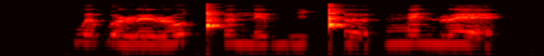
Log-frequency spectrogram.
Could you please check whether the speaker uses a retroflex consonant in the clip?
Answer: yes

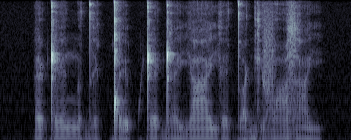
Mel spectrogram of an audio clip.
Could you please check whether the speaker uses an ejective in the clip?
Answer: no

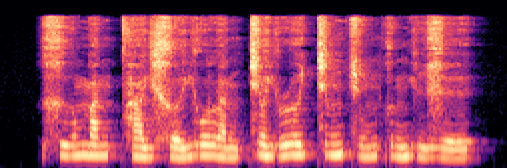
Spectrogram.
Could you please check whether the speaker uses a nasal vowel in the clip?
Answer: no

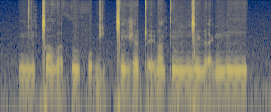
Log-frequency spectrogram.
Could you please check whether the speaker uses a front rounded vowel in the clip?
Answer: no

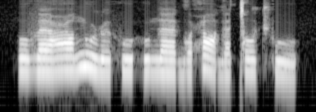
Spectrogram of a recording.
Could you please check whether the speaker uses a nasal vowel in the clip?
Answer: no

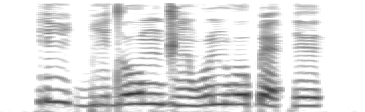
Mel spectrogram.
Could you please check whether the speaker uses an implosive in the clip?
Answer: yes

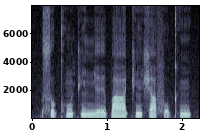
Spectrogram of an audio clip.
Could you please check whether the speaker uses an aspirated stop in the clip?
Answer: yes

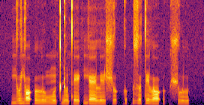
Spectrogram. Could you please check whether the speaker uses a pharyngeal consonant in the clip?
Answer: no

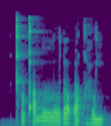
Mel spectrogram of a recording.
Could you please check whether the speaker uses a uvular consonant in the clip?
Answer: yes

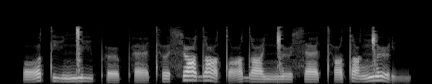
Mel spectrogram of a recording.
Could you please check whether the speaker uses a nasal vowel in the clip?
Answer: no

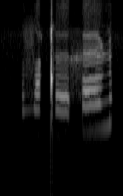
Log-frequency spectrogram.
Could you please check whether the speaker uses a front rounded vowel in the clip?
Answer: yes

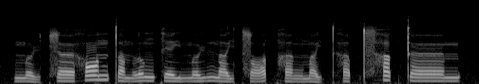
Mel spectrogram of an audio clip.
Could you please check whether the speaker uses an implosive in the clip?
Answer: no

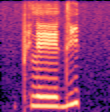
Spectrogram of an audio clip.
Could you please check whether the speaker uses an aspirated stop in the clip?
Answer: yes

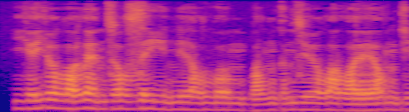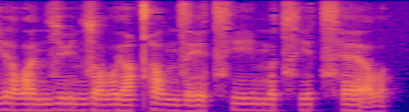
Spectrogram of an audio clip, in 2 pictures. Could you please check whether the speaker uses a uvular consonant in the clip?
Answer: yes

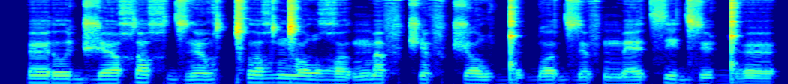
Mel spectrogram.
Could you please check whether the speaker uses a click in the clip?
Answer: yes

